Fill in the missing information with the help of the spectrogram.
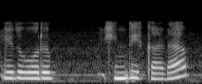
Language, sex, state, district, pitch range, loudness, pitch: Tamil, female, Tamil Nadu, Kanyakumari, 280-305 Hz, -13 LUFS, 285 Hz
